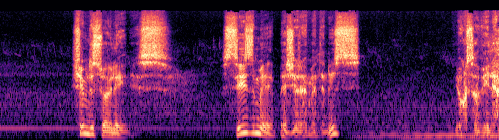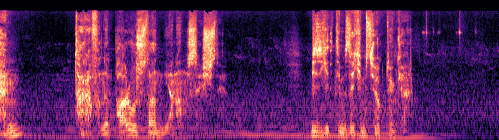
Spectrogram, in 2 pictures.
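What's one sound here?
A middle-aged man speaks sternly and slowly, close by.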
